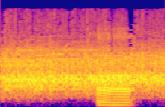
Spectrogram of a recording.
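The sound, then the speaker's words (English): A person applauds themself: steady, dense applause runs the whole short stretch at an even level, with a brief low voiced tone, like a hum or cheer, rising from it near the end. “This is our, hold on, we need some, I'm going to like applaud myself.”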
